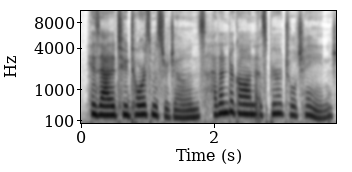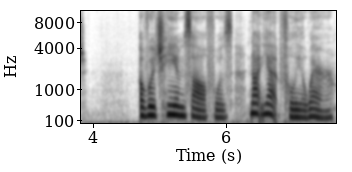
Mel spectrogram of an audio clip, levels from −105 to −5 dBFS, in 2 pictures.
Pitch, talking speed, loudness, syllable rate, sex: 205 Hz, 150 wpm, -18 LUFS, 5.2 syllables/s, female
